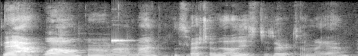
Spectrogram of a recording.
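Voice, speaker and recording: A woman's voice: fairly low pitch, steady tone, a little fast, a bit bright. A woman in casual chat while eating, giggly and teasing. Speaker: co-host of a mukbang channel. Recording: roomy kitchen, faint noise.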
